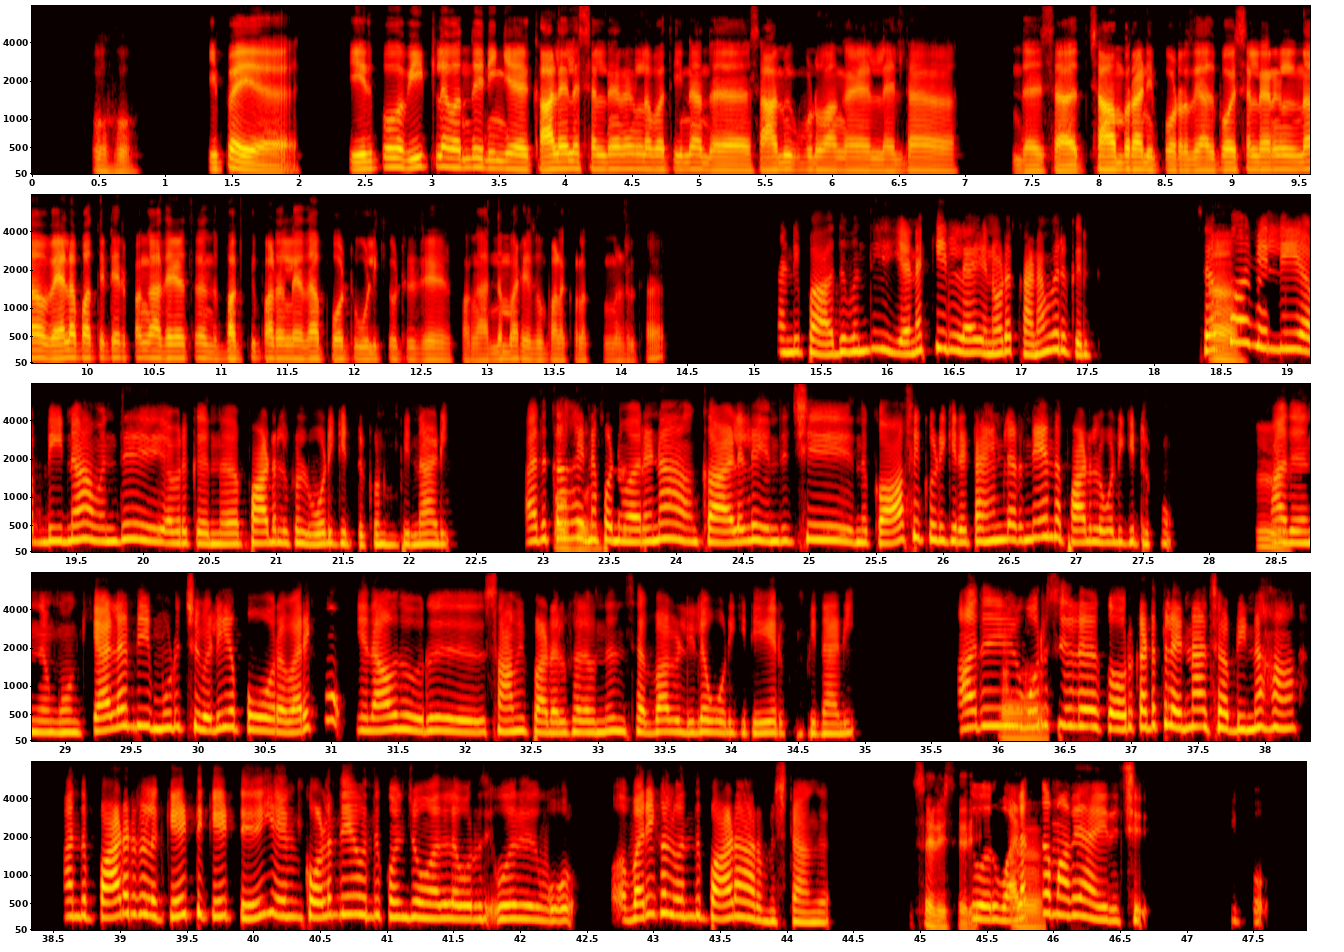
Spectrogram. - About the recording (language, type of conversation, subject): Tamil, podcast, உங்கள் வீட்டில் காலை வழக்கம் எப்படி இருக்கிறது?
- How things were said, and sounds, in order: laughing while speaking: "என்ன ஆச்சு அப்டின்னா"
